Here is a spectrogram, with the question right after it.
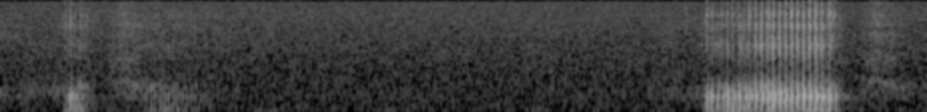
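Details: An awake French bulldog snores: two short raspy snuffles near the start, a long quiet pause, then one harsh, rattling snore of about half a second followed by a faint breath.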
